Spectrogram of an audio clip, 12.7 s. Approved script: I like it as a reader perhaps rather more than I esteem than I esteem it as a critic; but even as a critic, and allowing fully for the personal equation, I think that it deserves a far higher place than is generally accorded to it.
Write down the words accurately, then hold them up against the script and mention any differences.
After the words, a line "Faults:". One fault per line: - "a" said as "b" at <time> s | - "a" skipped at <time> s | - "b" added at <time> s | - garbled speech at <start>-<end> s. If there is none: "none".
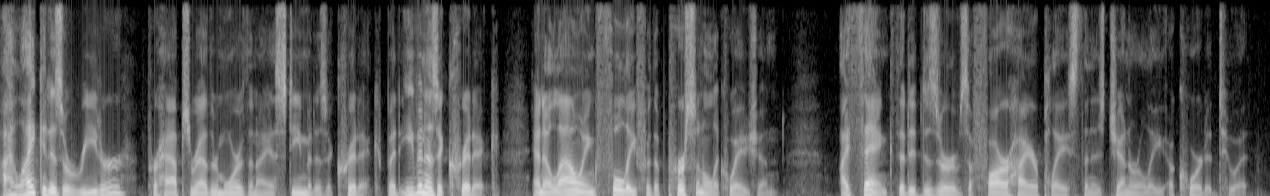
I like it as a reader perhaps rather more than I esteem it as a critic; but even as a critic, and allowing fully for the personal equation, I think that it deserves a far higher place than is generally accorded to it.
Faults:
- "than I esteem" skipped at 3.1 s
